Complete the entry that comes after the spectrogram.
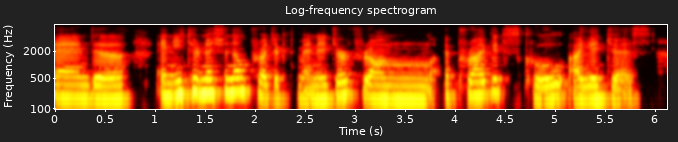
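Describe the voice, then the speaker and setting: A woman speaks with a Georgian accent. She goes at a fairly slow pace with ordinary pitch variation. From Georgia (country). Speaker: teacher. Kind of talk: presentation. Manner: halting.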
